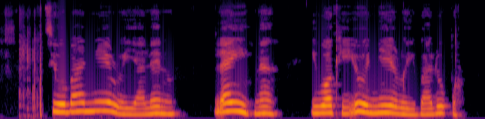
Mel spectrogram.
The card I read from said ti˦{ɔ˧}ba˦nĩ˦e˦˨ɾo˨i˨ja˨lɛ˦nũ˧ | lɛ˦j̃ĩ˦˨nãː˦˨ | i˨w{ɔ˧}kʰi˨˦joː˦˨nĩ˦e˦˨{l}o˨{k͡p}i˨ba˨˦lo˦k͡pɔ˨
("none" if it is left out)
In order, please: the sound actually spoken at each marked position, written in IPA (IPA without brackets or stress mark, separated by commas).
o˧, ɔ˧, ɾ, none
